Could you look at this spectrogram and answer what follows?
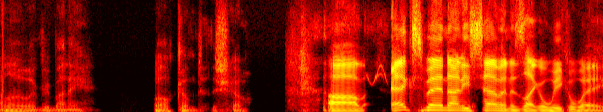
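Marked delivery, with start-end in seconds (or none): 0.0-2.5 deliberately lowered, very quiet, hushed put-on voice. Told to bring the voice down, the speaker opens the show: put-on lowered voice. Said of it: "Bring the voice down".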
